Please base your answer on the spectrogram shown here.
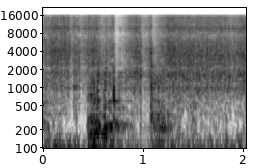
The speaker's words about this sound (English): And I don't want to hit my microphone with a pork chop. So I'm going to go down in here. You can use a fork. In this instance, I'm using a spatula.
